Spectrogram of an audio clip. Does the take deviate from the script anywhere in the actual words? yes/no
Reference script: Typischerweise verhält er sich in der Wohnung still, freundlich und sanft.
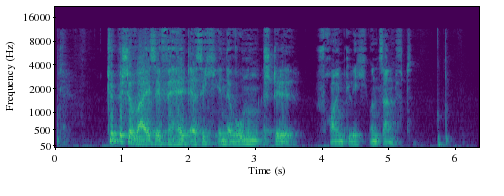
no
